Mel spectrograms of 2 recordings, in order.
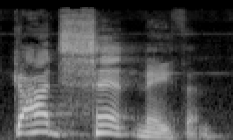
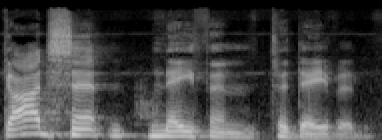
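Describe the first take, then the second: First: Slow, higher "God" leading the phrase; stress on God. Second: Said in the usual way. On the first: Shown as a demonstration. Preacher drives home that God sent him, stressing "God". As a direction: lift and lean on "God" slowly.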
